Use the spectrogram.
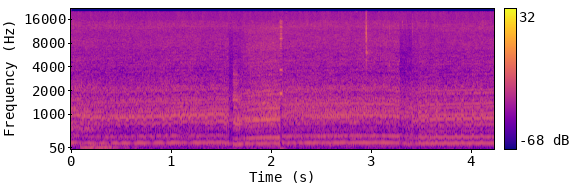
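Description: Race cars in a racing video game lap the Assen circuit, their engines droning steadily side by side at high revs, with brief gear-shift dips and a faint skid-like squeal over the continuous roar.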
